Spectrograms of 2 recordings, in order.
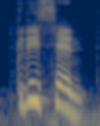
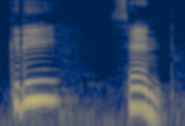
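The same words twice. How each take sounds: First: Said in the usual way. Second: crescent slowly split as क्री, pause, Saint; two separate beats in crescent; syllable break. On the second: Shown as a demonstration. (Crescent को धीरे, तोड़कर दो हिस्सों में) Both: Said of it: "इसमें दो syllable हैं".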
